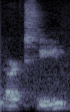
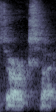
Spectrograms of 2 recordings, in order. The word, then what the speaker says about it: Darkseid: Don't call him Darkseid because that's the wrong pronunciation. His name is Darkseid.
